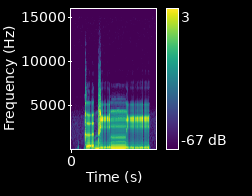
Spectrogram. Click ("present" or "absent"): absent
